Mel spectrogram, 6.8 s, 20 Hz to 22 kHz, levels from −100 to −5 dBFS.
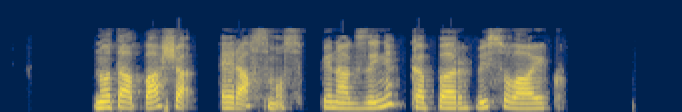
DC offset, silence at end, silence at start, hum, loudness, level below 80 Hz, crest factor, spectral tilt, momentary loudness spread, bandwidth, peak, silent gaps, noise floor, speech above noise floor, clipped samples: under 0.1%; 1.2 s; 0.95 s; none; -16 LUFS; -66 dBFS; 18 dB; -5 dB/octave; 11 LU; 7.8 kHz; 0 dBFS; 1.99-2.19 s, 3.07-3.21 s; under -90 dBFS; over 75 dB; under 0.1%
